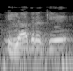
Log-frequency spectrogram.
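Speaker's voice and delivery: ordinary talk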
